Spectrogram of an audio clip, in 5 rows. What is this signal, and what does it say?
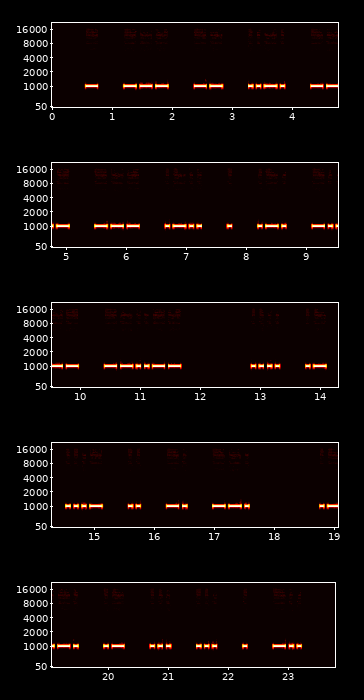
Morse code, heard as a keyed tone, about 18 wpm, spaced as for 12 wpm, 1000 Hz. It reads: TOMFOOLERY, HAVING PASSED
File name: qotdfiles / 12wpm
